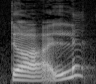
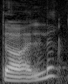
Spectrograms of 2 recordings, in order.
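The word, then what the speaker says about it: د: So, Dal, that's how you will pronounce the letter in Farsi, Dal.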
